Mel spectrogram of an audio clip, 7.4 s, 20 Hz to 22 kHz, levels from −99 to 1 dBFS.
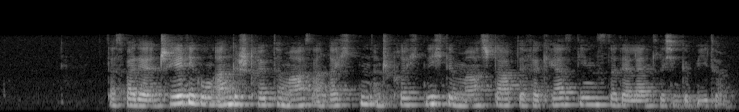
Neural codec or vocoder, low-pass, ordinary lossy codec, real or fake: none; 7.2 kHz; Opus, 64 kbps; real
